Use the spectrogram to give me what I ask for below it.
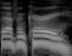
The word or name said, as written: Stephen Curry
